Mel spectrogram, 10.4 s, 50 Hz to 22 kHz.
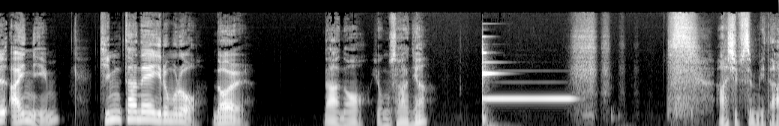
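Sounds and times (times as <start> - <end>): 
speech: 0.0 - 3.4, 4.3 - 5.8, 7.6 - 7.9, 8.9 - 10.3
bright bell-like chime: 6.4 - 7.7.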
